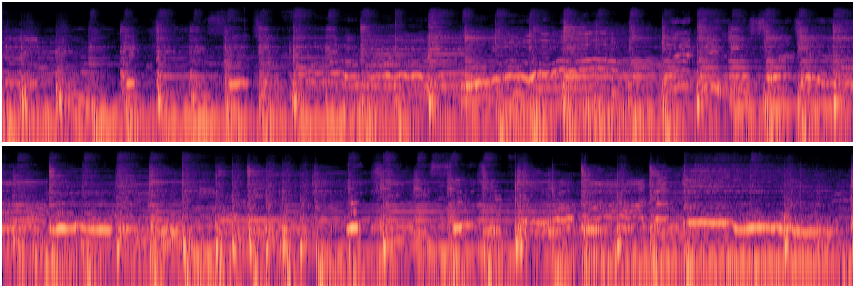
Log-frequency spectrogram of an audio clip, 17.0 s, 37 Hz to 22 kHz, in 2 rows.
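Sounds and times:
drum kit beat: 0.0s - 17.0s
electric guitars: 0.0s - 17.0s
keyboard: 0.0s - 17.0s
woman singing: 1.1s - 10.7s, 11.8s - 17.0s.

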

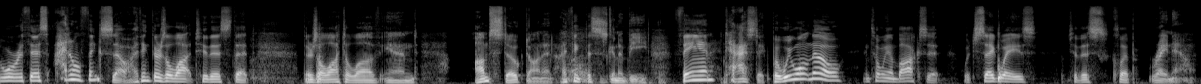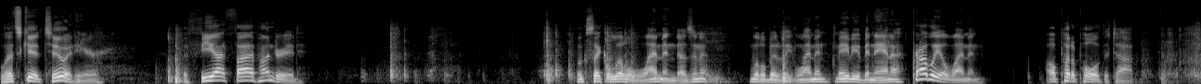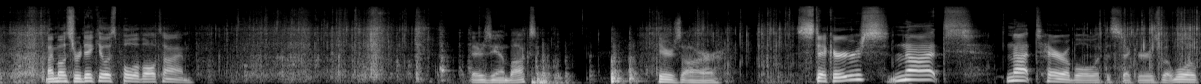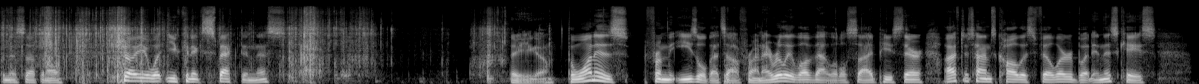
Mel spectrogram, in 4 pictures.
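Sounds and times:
plastic sleeve crinkling: 23.1s - 29.4s, 30.0s - 32.4s, 33.9s - 41.6s.

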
